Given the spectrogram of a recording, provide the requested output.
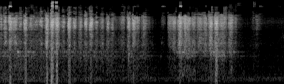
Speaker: okay came back about 10 minutes later and you can tell the gauge is right at 10 pounds and you'll see the rattler start to bounce around a little bit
